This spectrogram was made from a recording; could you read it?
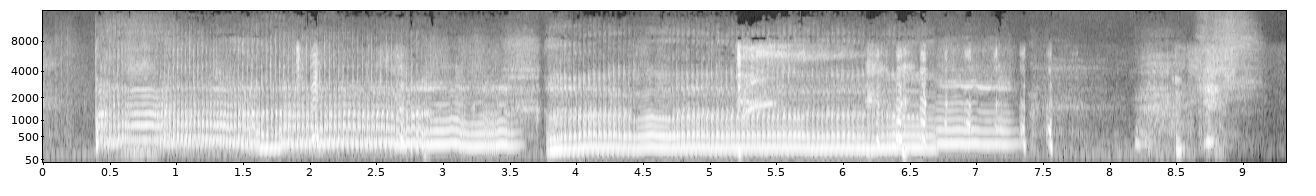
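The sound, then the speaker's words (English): A voice imitates a Michael Scott-style drum roll to ring in the number one pick, a long, loud, buzzing trill that wavers in pitch, pauses briefly midway, then carries on for about eight seconds before trailing off in a few short bursts. “Is that a Michael Scott drum roll?”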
